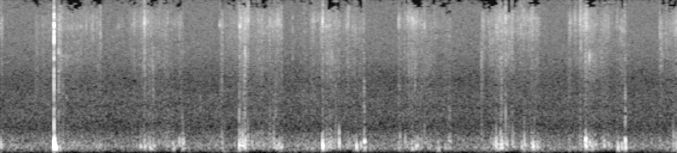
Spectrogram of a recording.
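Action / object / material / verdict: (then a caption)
tap / assembled cardboard jigsaw puzzle / cardboard / none. Fingertips with short painted nails tap and drum on the surface of a large assembled cardboard jigsaw puzzle lying flat on a table. The sound is a series of soft, dull thuds in irregular clusters, mostly low in pitch, with one sharper tap near the start and faint bright clicks on some strikes. Each tap dies away almost immediately.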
